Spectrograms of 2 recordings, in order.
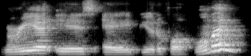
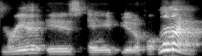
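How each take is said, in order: First: Slow statement tune until "woman" swings up; question only at end. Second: Level until a sudden burst on "woman"; "woman" punched as a late exclamation; exclamation only at end. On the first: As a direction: hold the question back until a sharp rise on "woman". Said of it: "if it's a question in English". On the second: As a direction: hold back, then exclaim "woman" with a fall. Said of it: "same thing with an exclamation". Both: Shown as a demonstration.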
